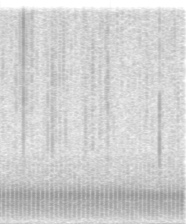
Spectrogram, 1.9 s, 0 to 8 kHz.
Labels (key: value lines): label: biophony, rattle
recorder: SoundTrap 500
